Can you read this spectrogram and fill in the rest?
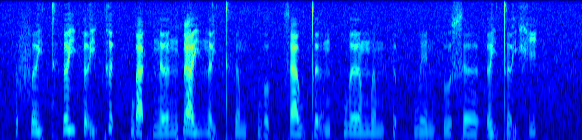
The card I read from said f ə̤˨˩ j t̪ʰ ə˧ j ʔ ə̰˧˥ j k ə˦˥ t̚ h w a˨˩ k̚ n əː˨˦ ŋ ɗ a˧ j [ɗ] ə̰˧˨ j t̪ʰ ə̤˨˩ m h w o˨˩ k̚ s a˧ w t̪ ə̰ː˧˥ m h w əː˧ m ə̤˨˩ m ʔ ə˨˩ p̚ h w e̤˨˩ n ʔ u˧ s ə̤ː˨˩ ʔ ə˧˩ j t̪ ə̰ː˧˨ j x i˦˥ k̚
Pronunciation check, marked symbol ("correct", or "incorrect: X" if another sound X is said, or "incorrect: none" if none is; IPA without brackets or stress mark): incorrect: n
